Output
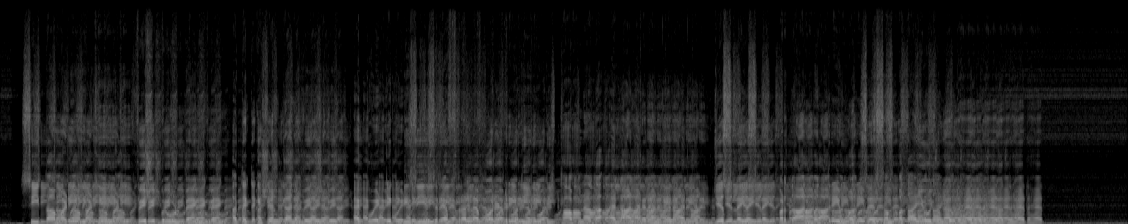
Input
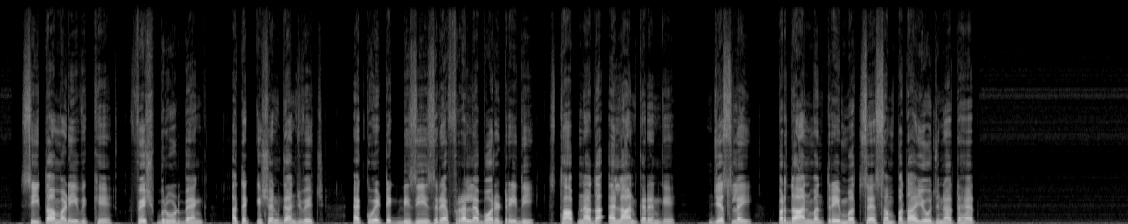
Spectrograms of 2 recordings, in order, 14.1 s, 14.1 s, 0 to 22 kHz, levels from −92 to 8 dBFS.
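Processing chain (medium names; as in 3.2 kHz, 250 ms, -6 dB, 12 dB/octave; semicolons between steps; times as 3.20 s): treble shelf 4.6 kHz +5 dB; multi-tap echo 116/312/479/649/869 ms -8.5/-8/-15.5/-13/-18 dB; reverse; compression 6:1, threshold -30 dBFS, peak gain reduction 18.5 dB; reverse; trim -3.5 dB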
